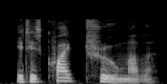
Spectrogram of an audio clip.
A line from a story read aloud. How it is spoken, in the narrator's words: Daisy replied evenly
